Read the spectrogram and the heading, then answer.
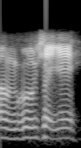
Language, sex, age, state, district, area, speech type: Hindi, male, 45-60, Uttar Pradesh, Ghazipur, rural, conversation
